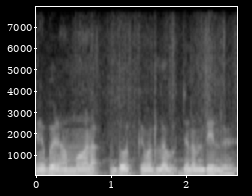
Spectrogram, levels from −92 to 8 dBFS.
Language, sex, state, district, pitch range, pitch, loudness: Maithili, male, Bihar, Madhepura, 105-110 Hz, 110 Hz, -16 LUFS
